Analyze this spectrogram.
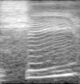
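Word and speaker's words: Sidhe: work with now there is something called the she it is spelled s-i-d-h-e this is a race of inner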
